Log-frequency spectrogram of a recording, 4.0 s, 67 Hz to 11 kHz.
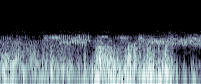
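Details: A large gathering of sandhill cranes at Monte Vista NWR, Colorado, 22 March 2014: steady, low, throaty rolling calls from countless birds blending into one continuous rumbling chorus.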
